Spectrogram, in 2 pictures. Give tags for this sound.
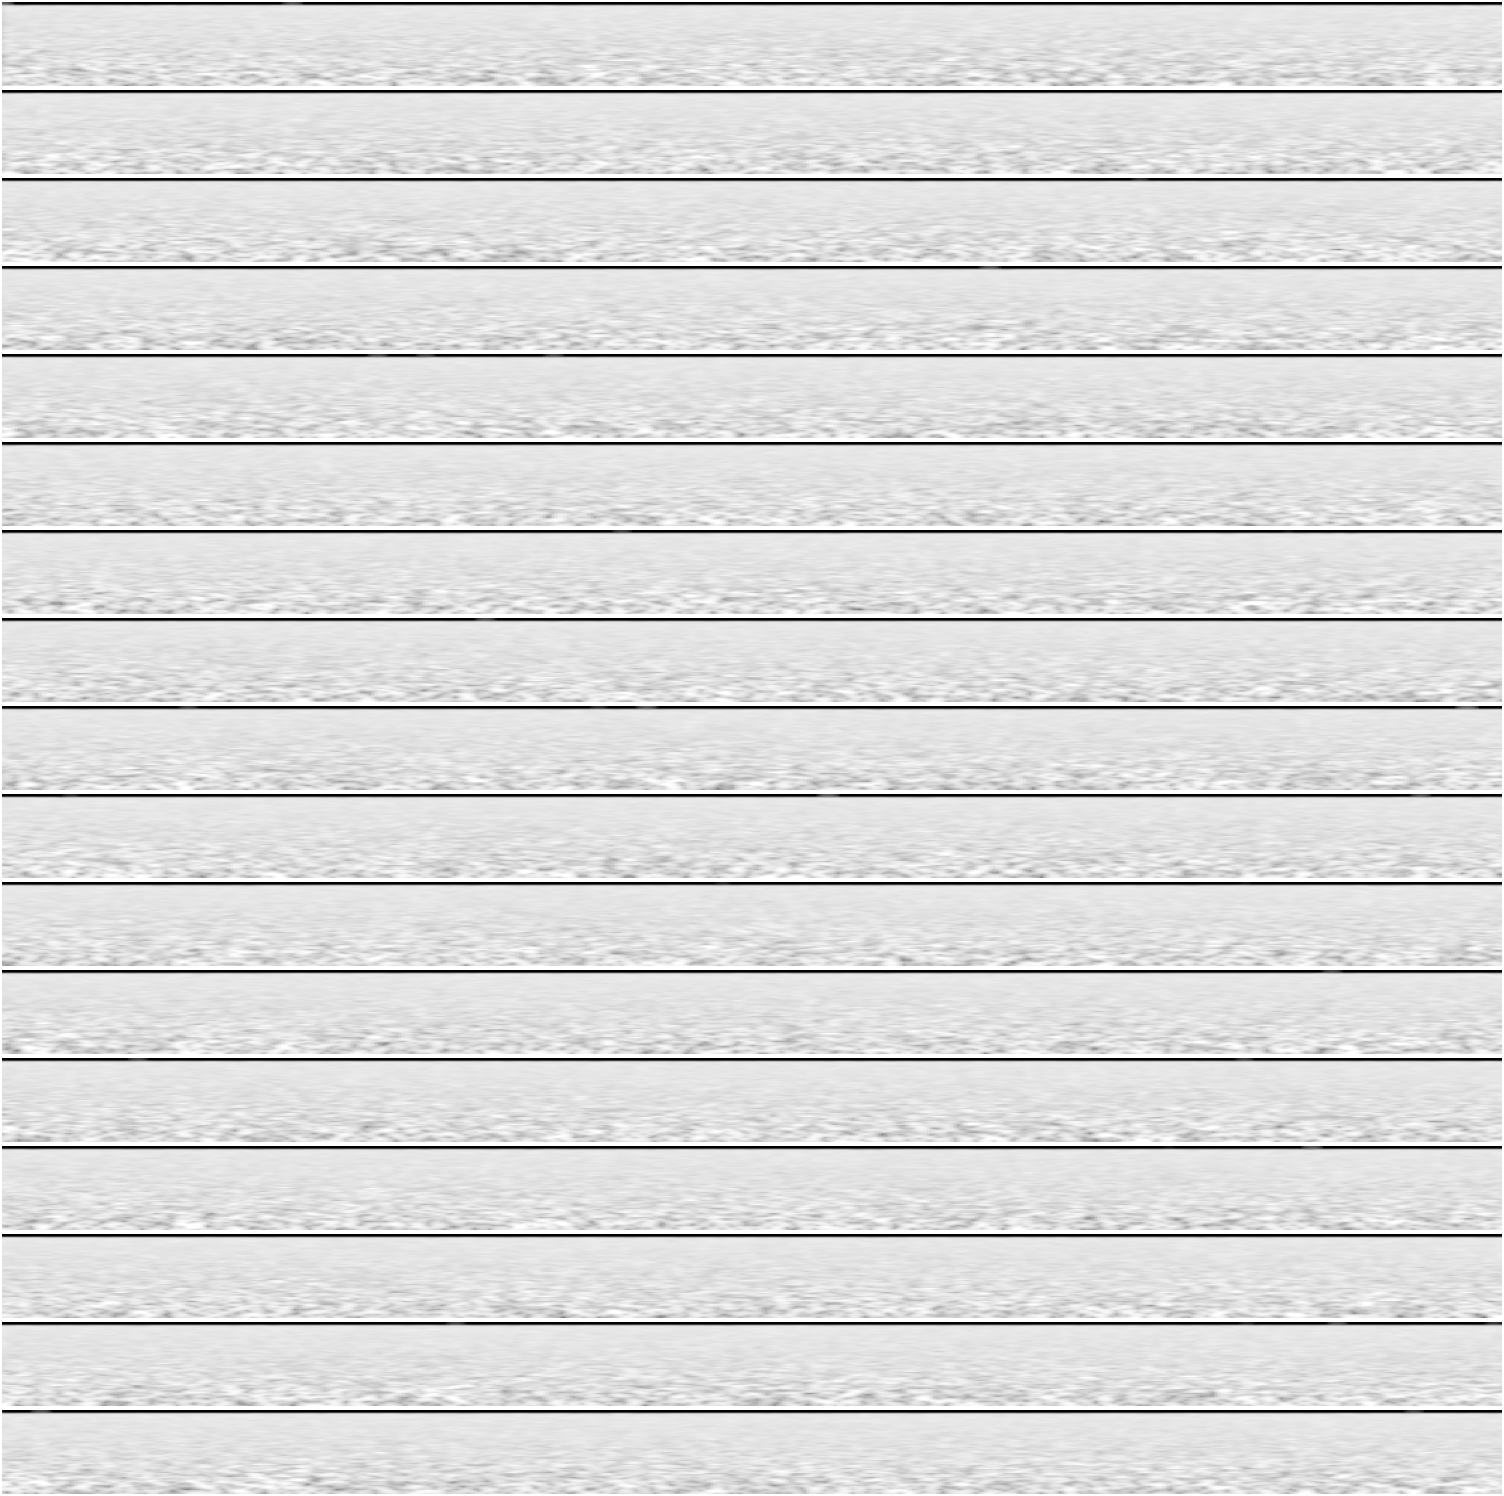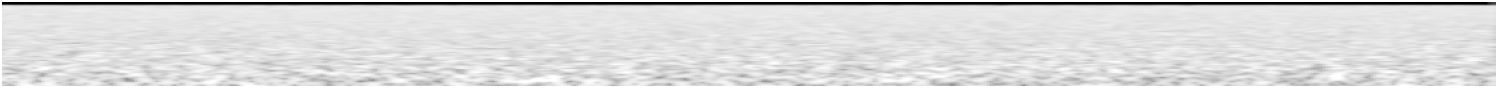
Disgruntled Long Loud Noise Radio Rumble Static Statiky Television TV White

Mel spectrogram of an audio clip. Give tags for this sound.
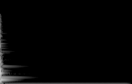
bang banged can canister collided collision container crash crashed empty hit impact impacted knock knocked metal metallic smack smacked strike struck thump thumped thunk thunked thunking whack whacked

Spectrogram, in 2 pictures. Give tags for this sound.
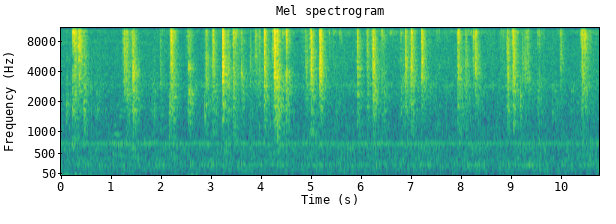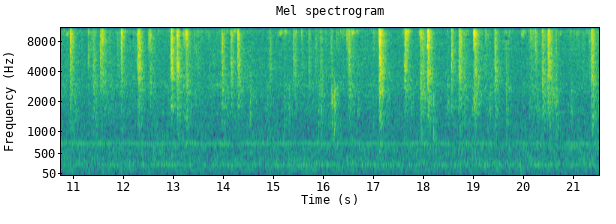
field-recording laundry room

